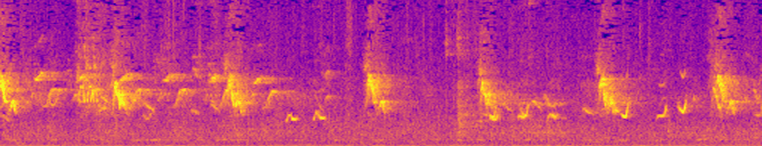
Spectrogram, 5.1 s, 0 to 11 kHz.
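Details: Buff Orpington chicks of a second generation, caged together and moving about in May 2011; high chirping peeps in loose bursts about once a second, some softer trilled notes between them, against light background hiss.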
